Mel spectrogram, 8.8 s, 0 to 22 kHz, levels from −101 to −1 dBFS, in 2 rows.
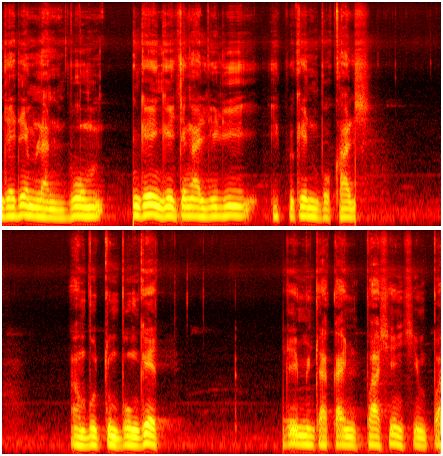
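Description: A speech recording marred by damaged data in a compressed stream, heard as three brief glitches at 1.32 s, 3.54 s and 7.21 s. At each point the decoder hits corrupted bytes, misreads the frames and has to resynchronise on the next valid header. On a spectrogram each event appears as a thin vertical break cutting across the speech harmonics. In the waveform it shows as a short, abrupt discontinuity.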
